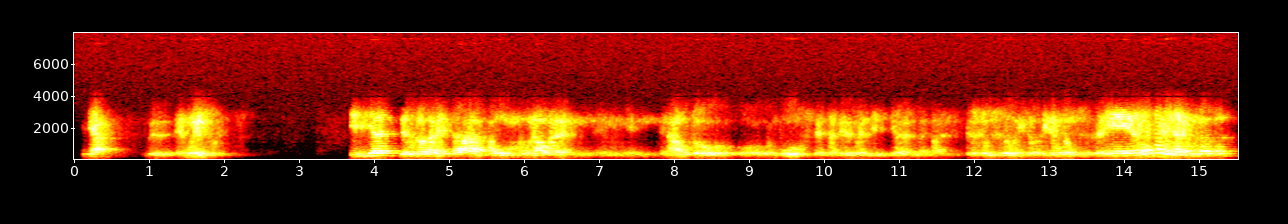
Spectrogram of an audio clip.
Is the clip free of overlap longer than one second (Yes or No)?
No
